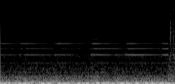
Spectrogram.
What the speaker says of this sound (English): Train.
